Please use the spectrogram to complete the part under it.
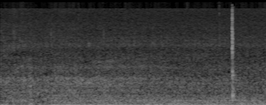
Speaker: oh yeah and then unlock you can hear the relay listen carefully that's the relay clicking five times and now it's on a dash alarm activated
